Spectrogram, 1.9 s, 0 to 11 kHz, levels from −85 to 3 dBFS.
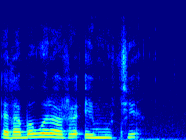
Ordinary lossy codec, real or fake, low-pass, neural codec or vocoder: MP3, 64 kbps; real; 9.9 kHz; none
